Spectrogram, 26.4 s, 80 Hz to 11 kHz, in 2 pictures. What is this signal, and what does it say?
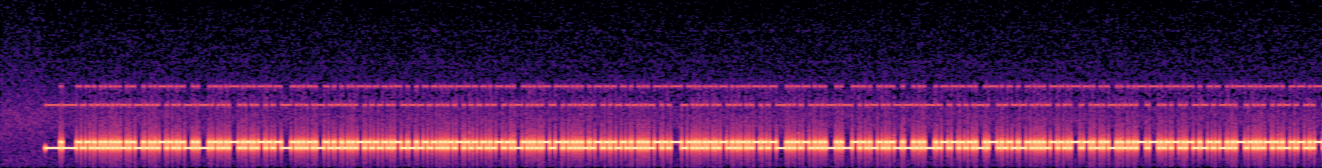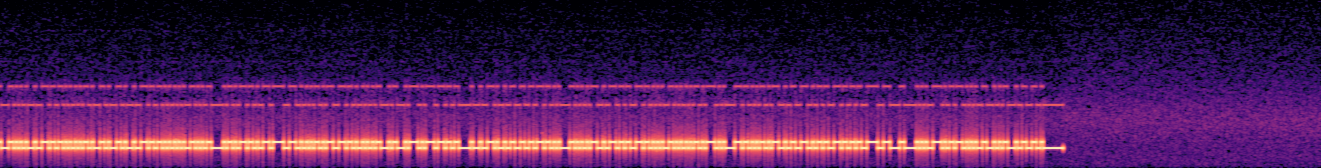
TTY/TDD text telephone tones (45.45 baud Baudot), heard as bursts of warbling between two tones, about 400 Hz shift, 1600 Hz centre. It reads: IJYBJ BXDED MRGPJ IZQIS IAGRZ YALPY TRDND MSNXX UBKXA GEWUY EHBFE ZUCER UNORQ RSUUQ RYRVD ATNSZ JBBEE VQHWI XRZAL YRSEX SZWNL LTMVY YCBWP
